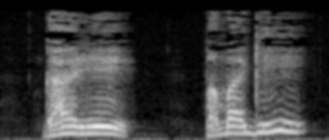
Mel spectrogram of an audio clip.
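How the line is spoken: Hoarse call. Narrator (Russian): хрипло позвал Хагрид

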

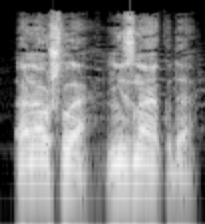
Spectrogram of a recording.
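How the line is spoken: Calm. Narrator (Russian): спокойно сказал я

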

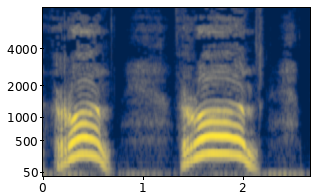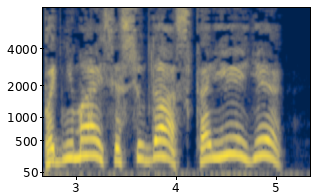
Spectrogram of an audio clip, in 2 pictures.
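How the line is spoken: Shouting. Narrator (Russian): крикнула

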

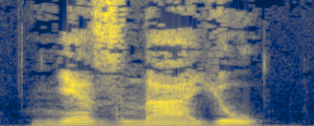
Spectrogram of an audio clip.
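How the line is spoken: Drawling. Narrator (Russian): протянул Рон

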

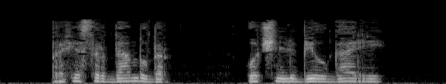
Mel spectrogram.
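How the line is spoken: Quiet. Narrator (Russian): тихо сказала Гермиона

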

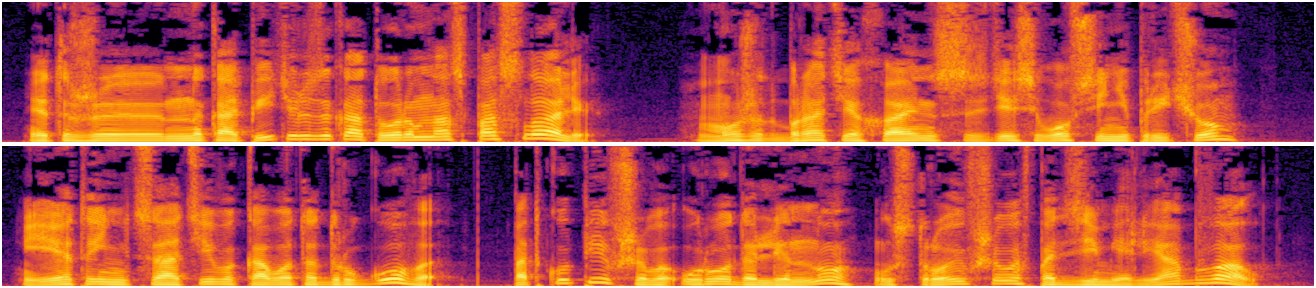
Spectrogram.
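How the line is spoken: Uncertain suggestion. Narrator (Russian): неуверенно предположил я

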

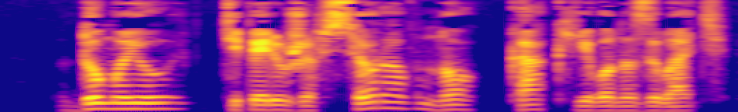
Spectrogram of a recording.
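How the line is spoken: Plain. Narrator (Russian): ответил Гарри Палумни

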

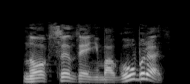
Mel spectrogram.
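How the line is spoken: Plain reply. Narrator (Russian): ответил студент

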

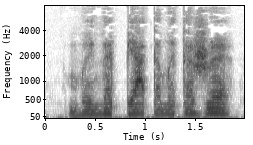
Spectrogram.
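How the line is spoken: Whisper. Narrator (Russian): прошептал он

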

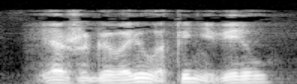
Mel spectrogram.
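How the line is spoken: Grumbled. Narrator (Russian): буркнул Чекин

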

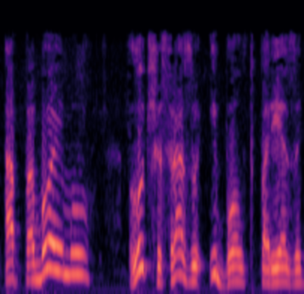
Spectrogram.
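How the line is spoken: Laughing. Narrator (Russian): засмеялся цыган

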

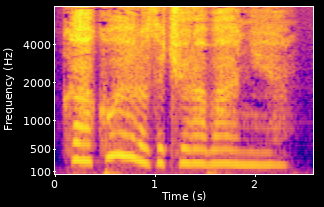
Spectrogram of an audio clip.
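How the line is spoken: Sighed. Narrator (Russian): вздохнула Дейзи

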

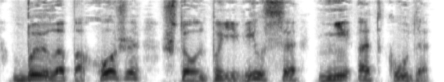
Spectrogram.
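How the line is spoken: Plain. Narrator (Russian): говорит очевидец трагедии

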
